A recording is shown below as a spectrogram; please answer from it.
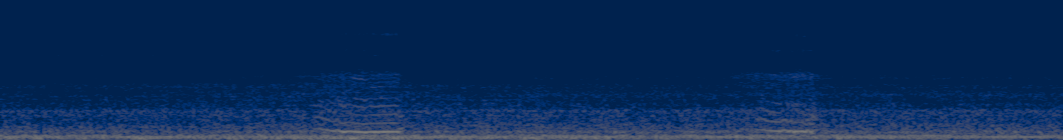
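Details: A cat asleep with its eyes rolled back snores softly. Two drawn-out, buzzy, nasal breaths come about three seconds apart over a steady low mechanical hum.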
